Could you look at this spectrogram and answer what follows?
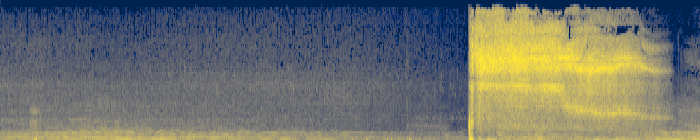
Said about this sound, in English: As you pour the water onto the left hand of the statue, it swirls and spins faster and faster until it begins to crystallize.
